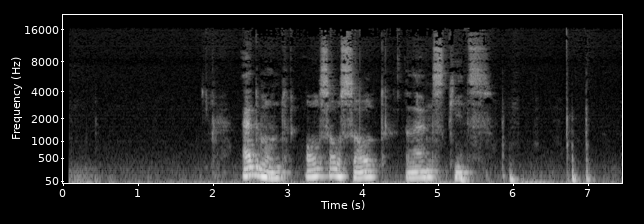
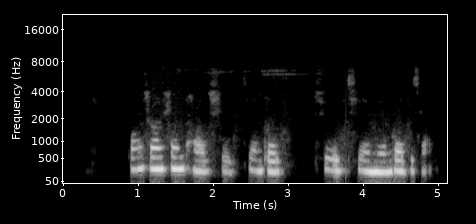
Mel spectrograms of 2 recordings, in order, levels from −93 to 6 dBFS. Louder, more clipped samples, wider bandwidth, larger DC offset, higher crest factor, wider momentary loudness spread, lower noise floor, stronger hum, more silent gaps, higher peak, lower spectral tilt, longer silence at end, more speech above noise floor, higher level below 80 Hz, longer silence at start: about the same, -18 LUFS vs -16 LUFS; neither; first, 16 kHz vs 4 kHz; neither; about the same, 16 dB vs 16 dB; about the same, 19 LU vs 19 LU; second, -47 dBFS vs -84 dBFS; neither; neither; about the same, -2 dBFS vs -2 dBFS; second, -6 dB/octave vs -11.5 dB/octave; about the same, 0.4 s vs 0.3 s; second, 32 dB vs 69 dB; first, -36 dBFS vs -64 dBFS; second, 0.1 s vs 0.9 s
